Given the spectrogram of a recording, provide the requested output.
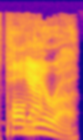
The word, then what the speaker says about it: Palmyra: I'm so glad I said that right the first time. I've said Palmyra. – Yeah. – I've said Palmyra. It is Palmyra.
